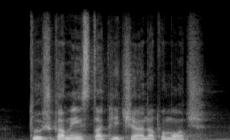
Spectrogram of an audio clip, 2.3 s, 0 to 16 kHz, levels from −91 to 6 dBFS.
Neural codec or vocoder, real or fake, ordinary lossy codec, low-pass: codec, 32 kHz, 1.9 kbps, SNAC; fake; none; 14.4 kHz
